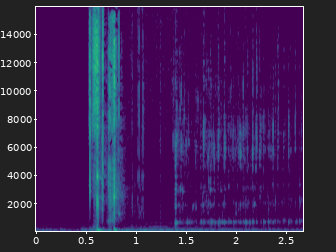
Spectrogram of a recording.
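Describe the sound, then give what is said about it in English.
Beer is poured: two sharp clicks or knocks, then a quiet, steady trickle of liquid with a soft fizzing hiss that slowly fades. No one speaks. “All right, so the beers have been poured and we're ready to go.”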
